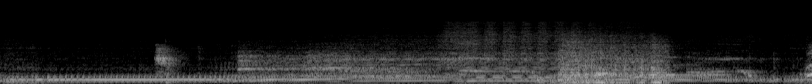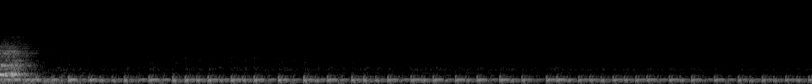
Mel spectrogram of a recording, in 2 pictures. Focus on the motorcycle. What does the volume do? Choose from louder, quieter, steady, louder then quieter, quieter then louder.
quieter.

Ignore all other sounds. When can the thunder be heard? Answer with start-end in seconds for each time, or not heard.
5.3-6.7.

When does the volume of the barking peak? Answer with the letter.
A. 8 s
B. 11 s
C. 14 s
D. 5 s
A.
